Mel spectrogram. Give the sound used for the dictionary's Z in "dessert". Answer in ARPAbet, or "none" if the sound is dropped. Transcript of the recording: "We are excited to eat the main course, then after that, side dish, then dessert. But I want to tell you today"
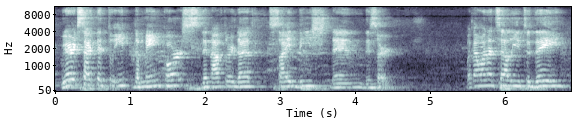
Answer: S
